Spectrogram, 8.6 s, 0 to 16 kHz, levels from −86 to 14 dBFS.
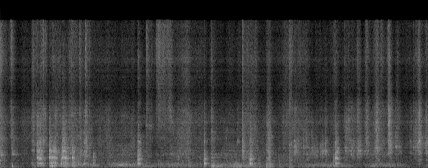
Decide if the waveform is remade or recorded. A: remade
